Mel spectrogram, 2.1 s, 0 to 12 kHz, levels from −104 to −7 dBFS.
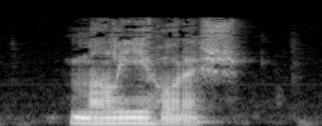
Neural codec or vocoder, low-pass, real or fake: none; 7.2 kHz; real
